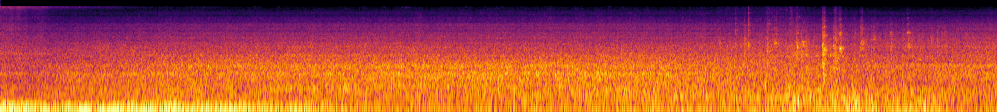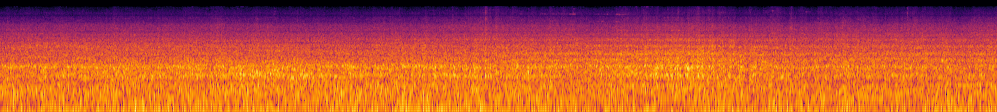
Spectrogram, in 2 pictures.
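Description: Long freight train rolling past. The diesel locomotive's low engine drone fades out over the first five seconds, leaving the steady rumble of freight wagons on the rails, with a short cluster of wheel clacks about twelve seconds in.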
